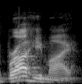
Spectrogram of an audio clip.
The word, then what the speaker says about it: Brahimaj: It's Brahimaj.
